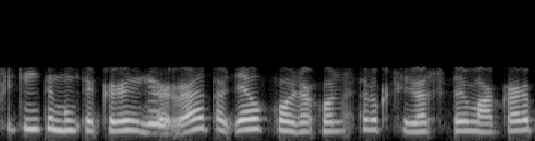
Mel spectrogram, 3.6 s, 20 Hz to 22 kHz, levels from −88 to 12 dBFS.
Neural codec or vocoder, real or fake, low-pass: autoencoder, 44.1 kHz, a latent of 192 numbers a frame, MeloTTS; fake; 3.6 kHz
